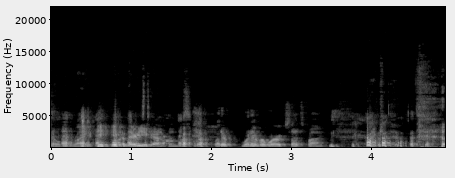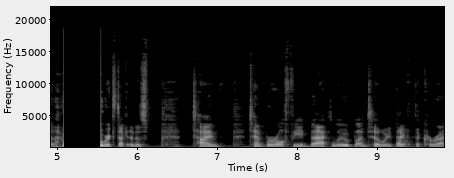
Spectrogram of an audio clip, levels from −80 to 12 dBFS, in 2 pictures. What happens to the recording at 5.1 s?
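At 5.08 s the sound cuts out mid-flow into a playback stall, staying silent until 5.54 s, a gap of about 0.47 s. The likely cause is the player running short of data or having its output thread blocked, so nothing reached the output until it recovered. Unlike a brief dropout or click lasting a few milliseconds, this silence is long enough to register as a distinct halt before the audio picks up again.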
